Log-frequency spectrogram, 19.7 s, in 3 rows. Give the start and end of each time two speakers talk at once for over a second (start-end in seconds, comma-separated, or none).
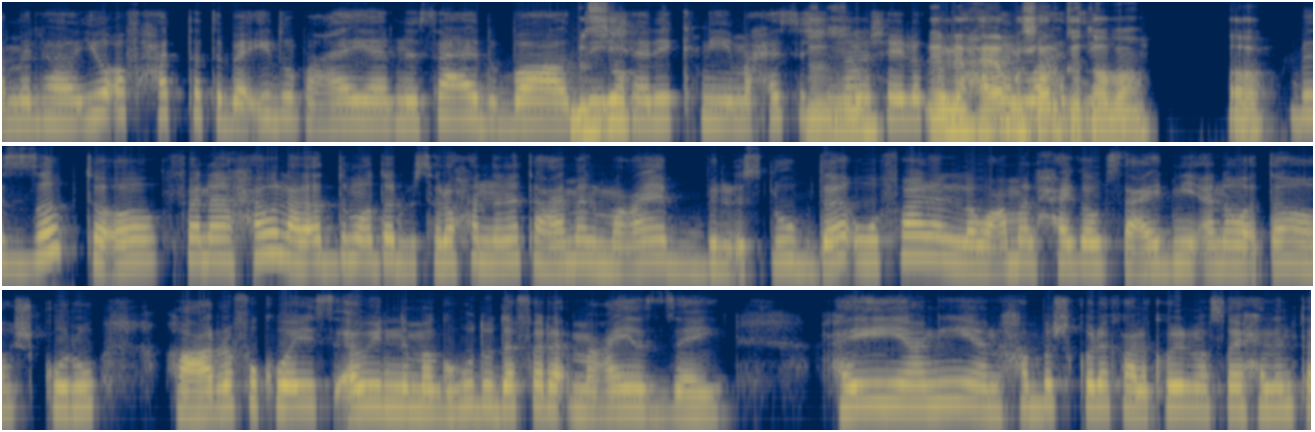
4.0-5.6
